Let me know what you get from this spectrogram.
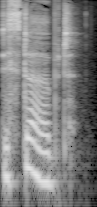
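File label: "disturbed", British English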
